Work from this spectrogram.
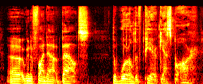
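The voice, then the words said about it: Put-on American accent. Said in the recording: “I don't know why I did that in an American accent.”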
